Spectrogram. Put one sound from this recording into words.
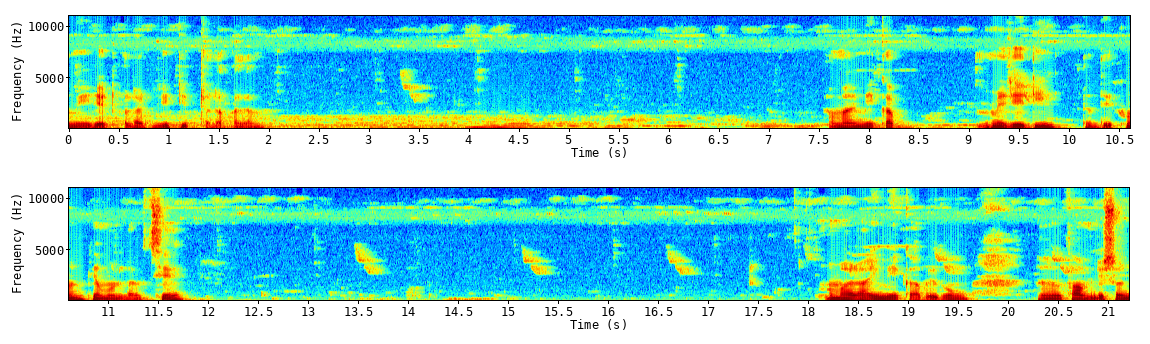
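A middle-aged woman speaks close by, in a lively way.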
